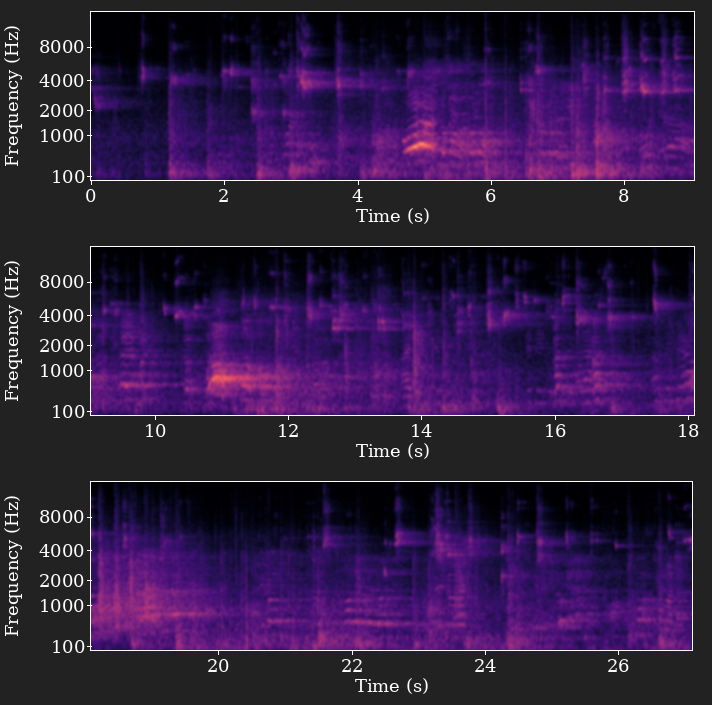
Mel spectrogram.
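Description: Live basketball game sound on a hardwood gym floor: a ball dribbling and bouncing amid players' voices calling out across the court, loudest about five and eleven seconds in.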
